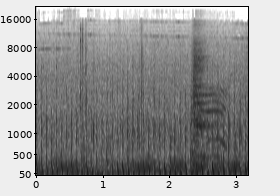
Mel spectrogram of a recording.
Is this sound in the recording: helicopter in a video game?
yes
